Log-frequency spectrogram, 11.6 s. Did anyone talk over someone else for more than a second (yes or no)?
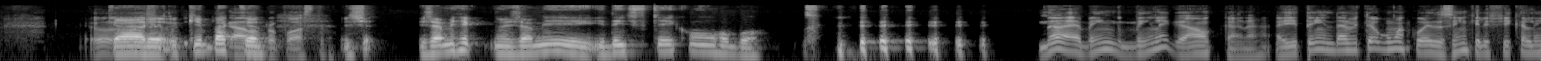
yes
